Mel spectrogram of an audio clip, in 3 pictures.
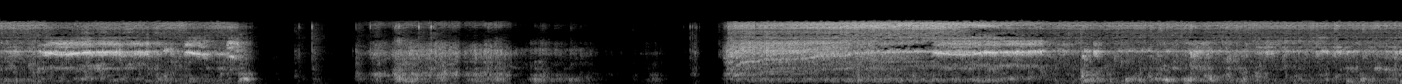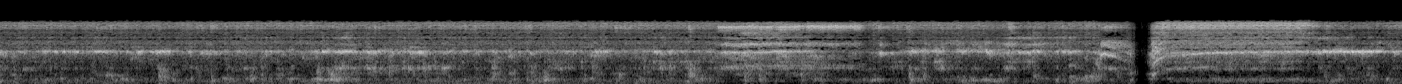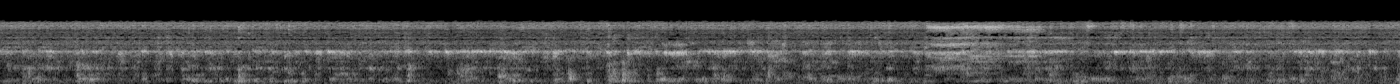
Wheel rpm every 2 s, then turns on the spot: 220, 40, 20, 60, 210, 230, 230, 230, 230, 230, 230, 230, 160, 230, 230, 230, 230, 230, 230, 230, 230.
2-6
